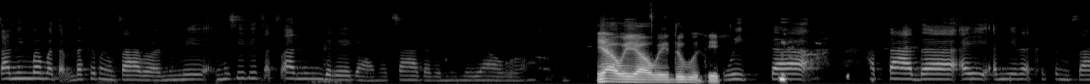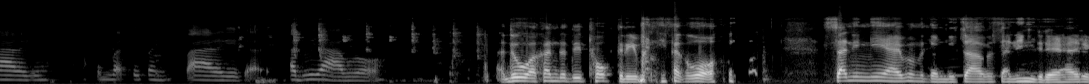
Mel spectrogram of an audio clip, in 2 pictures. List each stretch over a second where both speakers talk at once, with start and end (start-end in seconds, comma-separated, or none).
none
